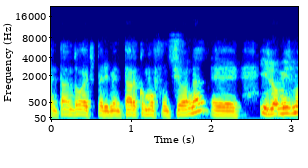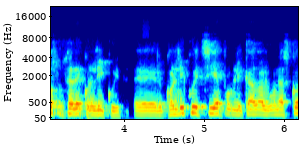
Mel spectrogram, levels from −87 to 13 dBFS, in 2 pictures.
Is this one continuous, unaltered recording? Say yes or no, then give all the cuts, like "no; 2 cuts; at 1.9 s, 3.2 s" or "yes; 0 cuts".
no; 1 cut; at 2.6 s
